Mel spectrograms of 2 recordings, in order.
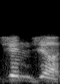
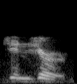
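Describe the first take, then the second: First: The word ends with an open 'ah' sound. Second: The word ends with an 'er' sound. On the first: The speaker calls it right. "put an A on the end" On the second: The speaker calls it wrong. "not ginger"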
